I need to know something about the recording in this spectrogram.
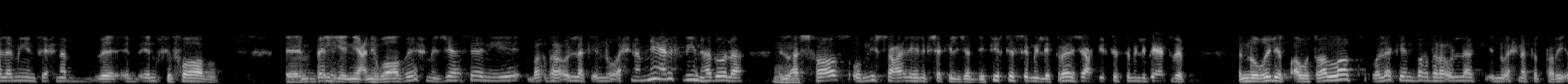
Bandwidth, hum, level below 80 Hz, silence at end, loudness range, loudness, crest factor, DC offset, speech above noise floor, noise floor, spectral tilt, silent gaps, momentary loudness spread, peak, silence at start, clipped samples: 4.6 kHz; none; -72 dBFS; 0 s; 3 LU; -26 LUFS; 18 dB; under 0.1%; 26 dB; -52 dBFS; -8.5 dB/octave; none; 9 LU; -8 dBFS; 0 s; under 0.1%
